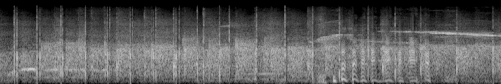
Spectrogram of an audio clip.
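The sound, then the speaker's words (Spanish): A crowd applauds steadily, dense clapping filling the whole stretch at a fairly loud level, with some voices and a brief whistle-like tone rising near the end. “Aplausos.”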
